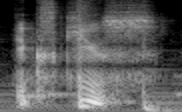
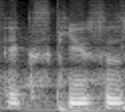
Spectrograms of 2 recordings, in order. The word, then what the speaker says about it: excuse: So the U is pronounced longer, and the S is now pronounced as a Z.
